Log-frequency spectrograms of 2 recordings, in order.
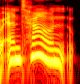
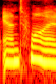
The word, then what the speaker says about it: Antoine: So Anton, or Antoine, if you want to say it right, he was dedicated to helping the enslaved and the prisoners.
